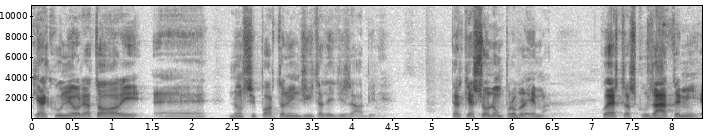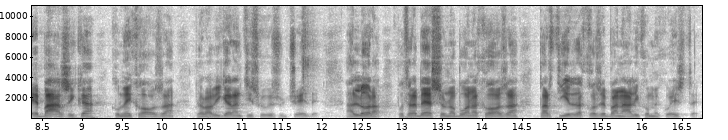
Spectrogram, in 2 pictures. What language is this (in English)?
Italian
